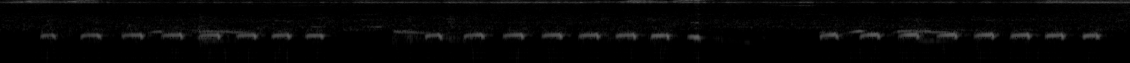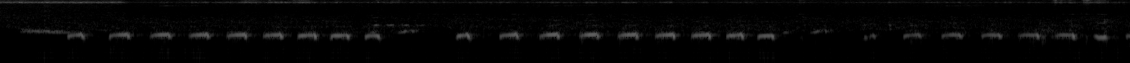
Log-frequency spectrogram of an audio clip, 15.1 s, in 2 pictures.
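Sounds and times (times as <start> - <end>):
bird hooting calls: 0.0 - 4.8, 5.4 - 15.0.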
